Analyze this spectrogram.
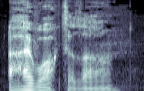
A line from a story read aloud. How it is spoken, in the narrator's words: he says softly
